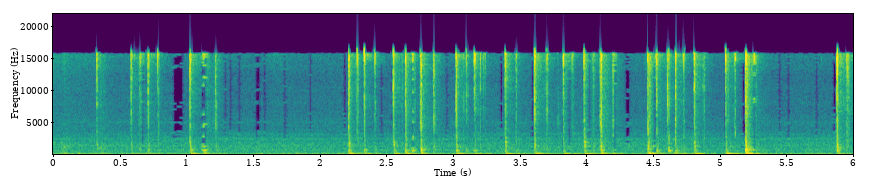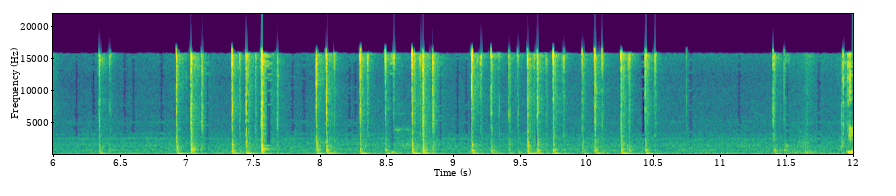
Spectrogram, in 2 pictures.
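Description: Computer keyboard typing: quick runs of key clicks broken by short pauses, as a one-line note is typed.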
